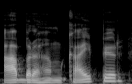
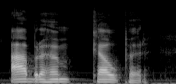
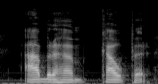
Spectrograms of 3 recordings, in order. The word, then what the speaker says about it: Abraham Kuyper: para eles, dentre elas qual era a melhor pronúncia do nome de Kuyper, né? Que a gente costuma falar em português, Abraham Kuyper, ou em inglês, Abraham Kuyper.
